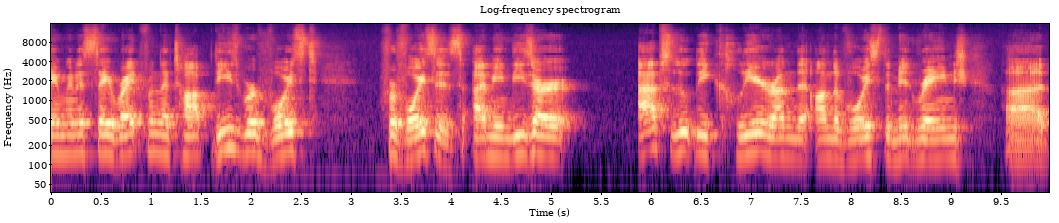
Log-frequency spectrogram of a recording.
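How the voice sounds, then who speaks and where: A man hosting a casual, unscripted product review, speaking tentatively with pauses and approximations. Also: mid-range voice, creaky. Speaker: host of a hi-fi speaker review show.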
